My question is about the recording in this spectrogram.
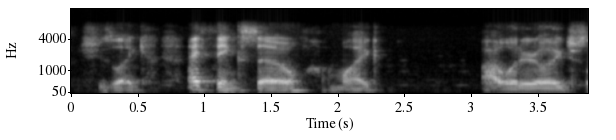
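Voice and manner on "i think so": high, breathy mock of the other driver; mocking ditzy girl voice. Mocking the driver who hit his car, high girly voice. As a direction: whine it like a clueless girl.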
